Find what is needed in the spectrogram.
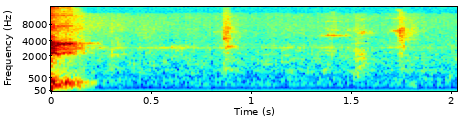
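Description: A man's voice trails off, then near silence with a few faint, short clicks.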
